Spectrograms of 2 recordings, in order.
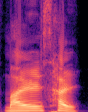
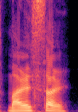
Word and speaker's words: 말살: For example, this word is not pronounced as 말살, it's 말살. And this word is not pronounced as 갈등, but 갈등.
